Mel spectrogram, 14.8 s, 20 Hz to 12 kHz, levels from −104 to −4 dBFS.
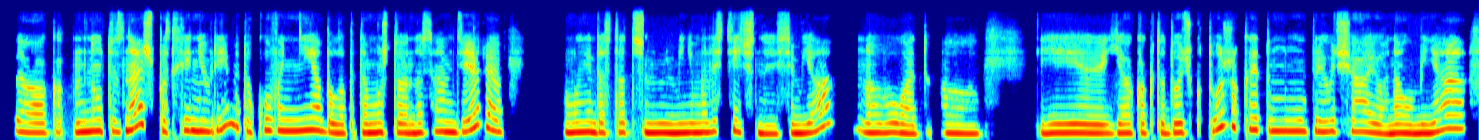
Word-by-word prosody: Так, 225 Hz, -2 st, -4 dB
ну 245 Hz, +3 st, +3 dB
ты 250 Hz, -, -8 dB
знаешь, 295 Hz, -, +1 dB
в -, -, -45 dB
последнее 255 Hz, +1 st, 0 dB
время 325 Hz, -, -2 dB
такого 270 Hz, +3 st, -4 dB
не 270 Hz, +2 st, +3 dB
было, 220 Hz, -5 st, 0 dB
потому 220 Hz, +2 st, +2 dB
что 220 Hz, 0 st, -3 dB
на 210 Hz, +1 st, +3 dB
самом 240 Hz, +2 st, 0 dB
деле 275 Hz, -, -2 dB, 0.6 s
мы 230 Hz, +1 st, +4 dB
достаточно 225 Hz, 0 st, -2 dB
минималистичная 220 Hz, -1 st, +3 dB
семья. 205 Hz, +5 st, +1 dB, 0.4 s
Вот, 220 Hz, -4 st, 0 dB, 0.3 s
э, -, -, -5 dB, 0.9 s
и 215 Hz, 0 st, +2 dB
я 210 Hz, +1 st, -1 dB
как-то 215 Hz, +1 st, -6 dB
дочку 220 Hz, +1 st, -3 dB
тоже 355 Hz, +6 st, -1 dB
к -, -, -8 dB
этому 260 Hz, -3 st, 0 dB
приучаю. 245 Hz, -2 st, -3 dB
Она 200 Hz, +2 st, +3 dB
у 205 Hz, -1 st, +4 dB
меня, 250 Hz, +11 st, +2 dB
230 Hz, 130 wpm, -22 LUFS, 215-260 Hz, 0.9 s, мы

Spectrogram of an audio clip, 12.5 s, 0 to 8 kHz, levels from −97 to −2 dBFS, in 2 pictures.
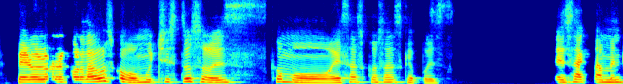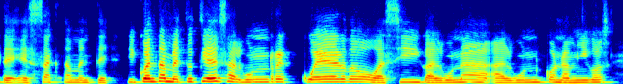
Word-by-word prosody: Pero 235 Hz, 0 st, +5 dB
lo 240 Hz, -, +5 dB
recordamos 240 Hz, +5 st, +2 dB
como 270 Hz, -11 st, +2 dB
muy 225 Hz, +2 st, -3 dB
chistoso, 260 Hz, 0 st, -1 dB
es 220 Hz, +2 st, -6 dB
como 195 Hz, -8 st, 0 dB
esas 220 Hz, +4 st, -2 dB
cosas 225 Hz, 0 st, -8 dB
que, 195 Hz, -3 st, -7 dB
pues 170 Hz, -3 st, -11 dB, 1.1 s
Exactamente, 220 Hz, -3 st, -1 dB
exactamente. 205 Hz, -1 st, -6 dB
Y 230 Hz, -2 st, -9 dB
cuéntame, 280 Hz, -1 st, +7 dB
¿tú 275 Hz, +3 st, -3 dB
tienes 295 Hz, +1 st, +6 dB
algún 240 Hz, -2 st, -1 dB
recuerdo 250 Hz, 0 st, 0 dB
o 205 Hz, -, +2 dB
así, 215 Hz, +4 st, -3 dB
alguna 210 Hz, +2 st, -1 dB
algún 205 Hz, +2 st, -3 dB
con 220 Hz, -2 st, -2 dB
amigos 210 Hz, +3 st, -2 dB
225 Hz, 125 wpm, -23 LUFS, 205-245 Hz, 1.1 s, cuéntame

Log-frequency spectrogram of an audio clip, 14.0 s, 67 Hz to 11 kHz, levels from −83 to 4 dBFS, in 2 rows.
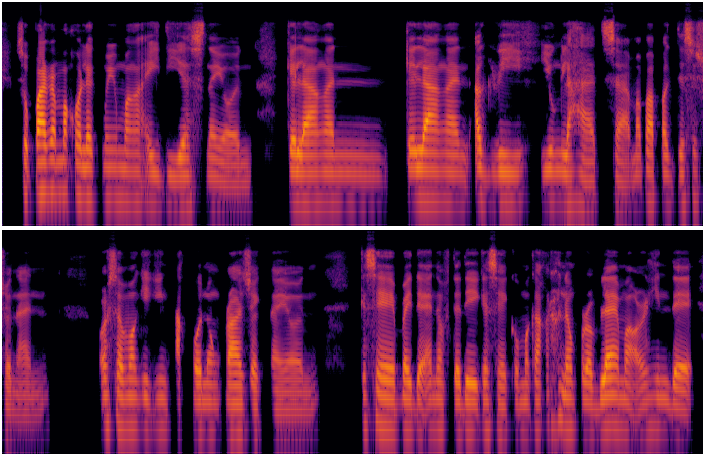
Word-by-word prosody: So, -, -, -2 dB
para 145 Hz, +1 st, +9 dB
ma-collect 135 Hz, -3 st, +1 dB
mo -, -, -4 dB
yung 125 Hz, -, -7 dB
mga 120 Hz, -1 st, -2 dB
ideas 110 Hz, 0 st, -1 dB
na 105 Hz, -, -2 dB
'yon, 90 Hz, -1 st, -6 dB, 0.4 s
kailangan, 115 Hz, -1 st, +3 dB, 0.7 s
kailangan 120 Hz, -3 st, +3 dB
agree 115 Hz, -1 st, -1 dB, 0.2 s
yung 120 Hz, 0 st, -4 dB
lahat 110 Hz, -4 st, -2 dB
sa -, -, +1 dB
mapapagdesisyonan 110 Hz, -6 st, -2 dB, 0.5 s
or 125 Hz, -, 0 dB
sa 130 Hz, -1 st, +2 dB
magiging 120 Hz, -1 st, -4 dB
takbo 115 Hz, -1 st, -2 dB
no'ng 110 Hz, -1 st, -5 dB
project 105 Hz, -1 st, +2 dB
na 95 Hz, -, -3 dB
'yon. 95 Hz, +1 st, -7 dB, 0.5 s
Kasi, 125 Hz, -2 st, +4 dB
by 120 Hz, -, +1 dB
the -, -, 0 dB
end 115 Hz, -, -5 dB
of 110 Hz, -, -15 dB
the 115 Hz, -, 0 dB
day, 115 Hz, -1 st, +1 dB
kasi 110 Hz, -2 st, +2 dB
kung 110 Hz, 0 st, -10 dB
magkakaroon 130 Hz, +6 st, -3 dB
ng 120 Hz, -1 st, -4 dB
problema 120 Hz, +1 st, +3 dB
or 110 Hz, +4 st, -4 dB
hindi, 120 Hz, -5 st, -1 dB
115 Hz, 165 wpm, -25 LUFS, 110-120 Hz, 0.7 s, para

